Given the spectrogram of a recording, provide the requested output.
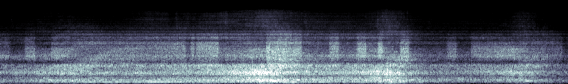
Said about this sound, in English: The sweeps of passing cars as the rubber tires clutched wet asphalt.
